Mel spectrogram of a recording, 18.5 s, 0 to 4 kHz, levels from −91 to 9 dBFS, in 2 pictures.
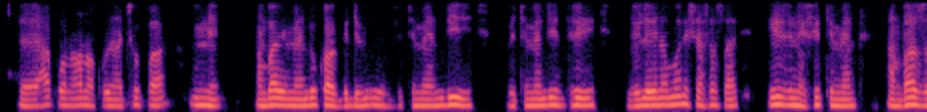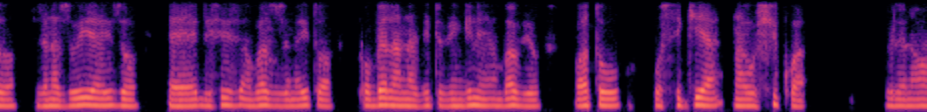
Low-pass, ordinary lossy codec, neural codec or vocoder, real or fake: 3.6 kHz; Opus, 32 kbps; codec, 16 kHz, 8 kbps, FreqCodec, smaller model; fake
